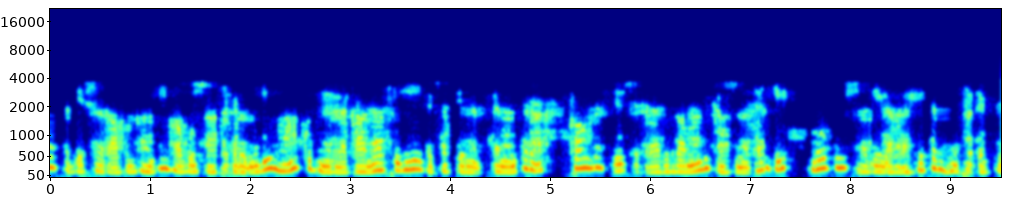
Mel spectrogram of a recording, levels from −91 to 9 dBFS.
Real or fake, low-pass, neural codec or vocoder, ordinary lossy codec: fake; 3.6 kHz; codec, 44.1 kHz, 7.8 kbps, DAC; AAC, 32 kbps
